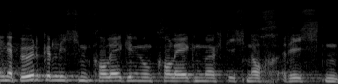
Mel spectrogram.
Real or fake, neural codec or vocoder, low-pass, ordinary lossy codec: real; none; 14.4 kHz; none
